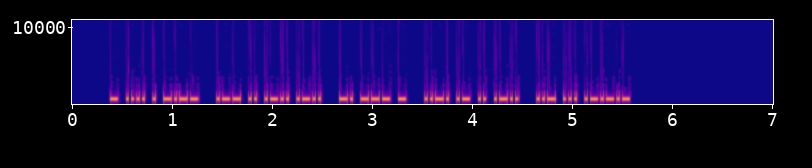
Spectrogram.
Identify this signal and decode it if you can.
Morse code, heard as a keyed tone, about 44 wpm, 700 Hz. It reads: THEY WILL NOT FAIL US.
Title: Sentences from Top 1100 Words 45wpm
